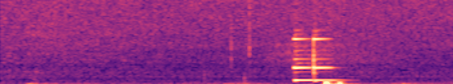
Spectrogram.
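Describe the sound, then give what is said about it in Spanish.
A short electronic chime of the Siri phone voice assistant activating on phones after someone says "Hey Siri": a bright two-note tone rising quickly, followed by a soft low thump, over a quiet background with no talking. “Se le está activando los teléfonos a todo el mundo ahora, Cuando pues hay duda.”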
